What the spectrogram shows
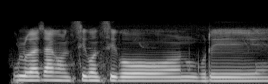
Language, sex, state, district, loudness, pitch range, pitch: Chakma, female, Tripura, Unakoti, -16 LUFS, 165-185 Hz, 170 Hz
